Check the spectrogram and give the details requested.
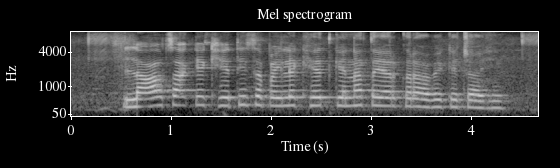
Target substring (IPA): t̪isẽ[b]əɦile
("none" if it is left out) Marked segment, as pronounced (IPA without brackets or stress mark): p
